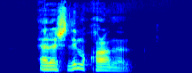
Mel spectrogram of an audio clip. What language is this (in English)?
Kabyle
